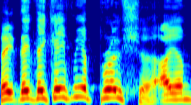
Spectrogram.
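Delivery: high, halting stammer with stumbling repeats. Talking with Dad, the speaker stammers.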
